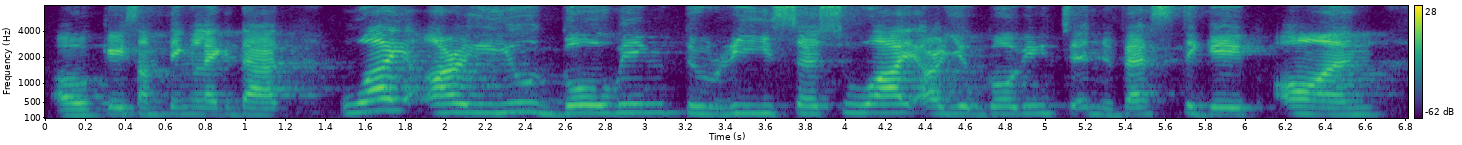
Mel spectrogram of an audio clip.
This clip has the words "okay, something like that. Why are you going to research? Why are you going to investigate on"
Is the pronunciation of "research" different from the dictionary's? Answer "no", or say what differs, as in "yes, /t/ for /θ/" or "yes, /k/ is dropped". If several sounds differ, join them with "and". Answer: yes, /s/ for /tʃ/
